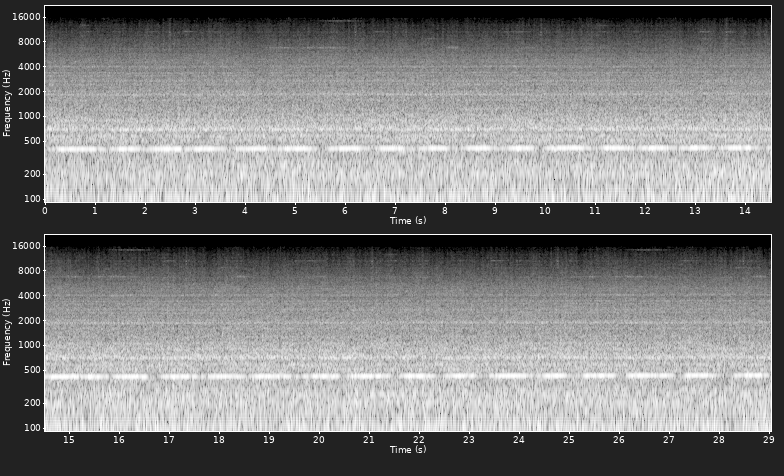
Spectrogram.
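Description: An electric locomotive hums steadily, its pitch slowly rising as the train speeds up.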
